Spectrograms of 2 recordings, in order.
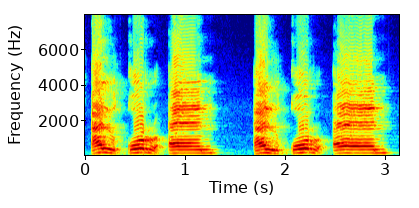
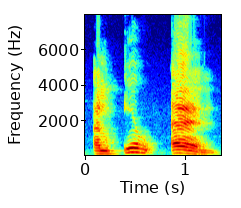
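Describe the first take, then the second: First: القرآن with one light tap on the ra, slowly; correct single-tap ra. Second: القرآن with the ra rolled too long, slowly; over-trilled ra. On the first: Teacher modelling the correct ra, slow. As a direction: tap the ra of القرآن once, cleanly. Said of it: "إنما نقول". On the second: Teacher demonstrating the wrong trilled ra, slow. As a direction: roll the ra of القرآن too much. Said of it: "لا أقول القرآن". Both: Shown as a demonstration.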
